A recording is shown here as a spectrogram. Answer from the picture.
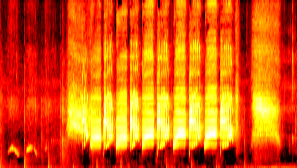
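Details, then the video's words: Pied starling in the morning: two short whistled notes, then a run of about ten loud, harsh, buzzy notes repeated rapidly, several per second, with soft low clicks between them. "PANCINGAN JALAK SUREN, PAGI HARI PENAMBAH GACOR (STARLINGS)"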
